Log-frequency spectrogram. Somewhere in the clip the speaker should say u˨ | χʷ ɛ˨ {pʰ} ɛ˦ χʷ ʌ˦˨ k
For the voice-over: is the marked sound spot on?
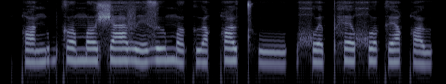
yes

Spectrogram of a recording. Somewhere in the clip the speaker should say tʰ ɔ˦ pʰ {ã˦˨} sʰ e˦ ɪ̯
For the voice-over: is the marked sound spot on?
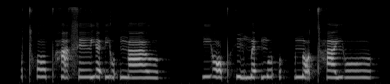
yes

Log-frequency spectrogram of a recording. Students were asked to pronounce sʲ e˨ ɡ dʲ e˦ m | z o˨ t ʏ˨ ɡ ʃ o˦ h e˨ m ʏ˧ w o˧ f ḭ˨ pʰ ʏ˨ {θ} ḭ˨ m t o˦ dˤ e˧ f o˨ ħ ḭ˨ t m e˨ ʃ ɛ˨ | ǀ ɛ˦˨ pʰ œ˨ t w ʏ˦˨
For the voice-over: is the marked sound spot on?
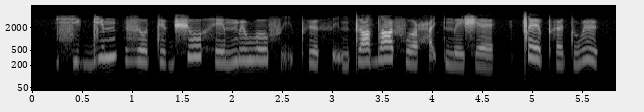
yes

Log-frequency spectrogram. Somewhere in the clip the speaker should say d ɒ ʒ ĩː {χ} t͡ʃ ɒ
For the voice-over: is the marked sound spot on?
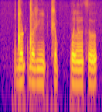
no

